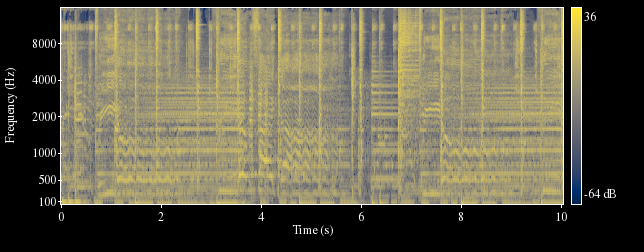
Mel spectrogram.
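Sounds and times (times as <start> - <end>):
reggae music: 0.0 - 10.0.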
